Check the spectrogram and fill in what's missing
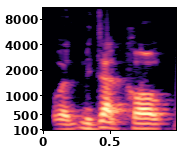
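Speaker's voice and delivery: ordinary talk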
